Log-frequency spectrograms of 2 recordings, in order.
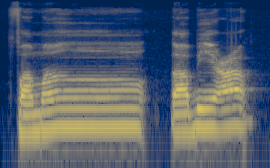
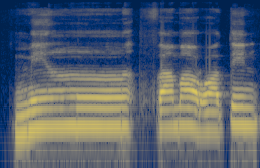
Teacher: ہم نون کی آواز کو ناک میں لے کے گئے ہیں، غنہ کر کے پڑھا ہے، کیونکہ نون ساکن کے بعد حروف اخفاء میں سے تا آ رہا ہے۔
